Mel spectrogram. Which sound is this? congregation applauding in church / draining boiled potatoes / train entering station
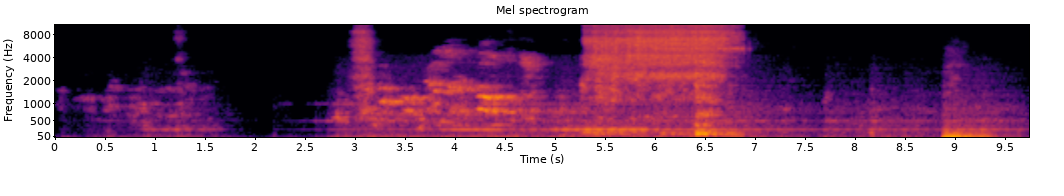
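draining boiled potatoes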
